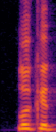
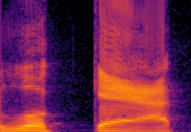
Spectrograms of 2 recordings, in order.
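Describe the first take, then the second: First: The word 'at' has a reduced schwa vowel. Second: The word 'at' has a full short A vowel. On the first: The speaker calls it right. "It's almost kind of a schwa" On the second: The speaker calls it wrong. "You don't have to say look at"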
